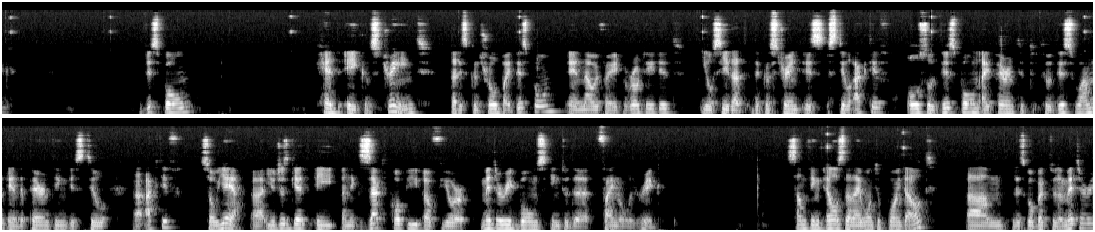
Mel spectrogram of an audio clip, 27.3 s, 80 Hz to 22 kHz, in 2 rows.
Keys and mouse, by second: 1.3 click, 2.8 click, 2.8 d, 4.2-5.7 d, 5.7 click, 6.5 d, 7.5 r, 12.9 d, 13.0 click, 13.5 d, 14.2 d, 22.8 Tab, 23.9 click, 25.9 click, 26.6 Tab.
